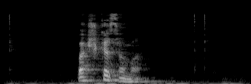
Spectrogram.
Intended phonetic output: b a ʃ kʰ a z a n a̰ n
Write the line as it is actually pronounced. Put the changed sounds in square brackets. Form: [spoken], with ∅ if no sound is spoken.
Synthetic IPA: b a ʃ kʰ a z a [m] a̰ n

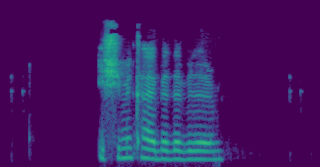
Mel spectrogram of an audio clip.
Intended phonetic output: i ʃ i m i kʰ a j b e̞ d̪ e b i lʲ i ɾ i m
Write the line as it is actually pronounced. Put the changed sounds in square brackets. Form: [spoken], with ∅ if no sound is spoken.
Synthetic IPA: i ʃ i m i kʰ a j b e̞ d̪ e b i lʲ i ɾ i m

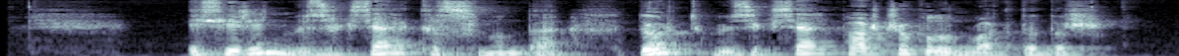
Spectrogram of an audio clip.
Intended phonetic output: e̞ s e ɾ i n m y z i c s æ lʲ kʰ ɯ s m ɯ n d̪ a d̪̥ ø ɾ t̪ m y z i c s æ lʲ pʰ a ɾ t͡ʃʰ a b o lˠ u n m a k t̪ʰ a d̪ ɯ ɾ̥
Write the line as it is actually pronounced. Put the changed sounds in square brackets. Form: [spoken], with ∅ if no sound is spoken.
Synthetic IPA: e̞ s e ɾ i n m y z i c s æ lʲ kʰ ɯ s m ɯ n d̪ a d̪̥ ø ɾ t̪ m y z i c s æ lʲ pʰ a ɾ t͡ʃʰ a b [u] lˠ u n m a k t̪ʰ a d̪ ɯ ɾ̥

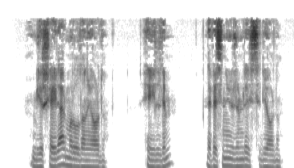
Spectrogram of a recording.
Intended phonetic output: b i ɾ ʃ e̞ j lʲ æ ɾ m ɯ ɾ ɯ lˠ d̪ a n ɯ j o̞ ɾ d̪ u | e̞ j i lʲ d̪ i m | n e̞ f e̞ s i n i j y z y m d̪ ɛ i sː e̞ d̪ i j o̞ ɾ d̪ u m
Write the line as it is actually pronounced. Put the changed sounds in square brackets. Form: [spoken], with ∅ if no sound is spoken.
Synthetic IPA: b i ɾ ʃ e̞ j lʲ æ ɾ m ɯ ɾ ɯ lˠ d̪ a n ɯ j o̞ ɾ d̪ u | e̞ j i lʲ d̪ i m | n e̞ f e̞ s i n i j y z y m d̪ ɛ i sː e̞ d̪ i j o̞ ɾ d̪ u m

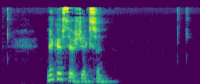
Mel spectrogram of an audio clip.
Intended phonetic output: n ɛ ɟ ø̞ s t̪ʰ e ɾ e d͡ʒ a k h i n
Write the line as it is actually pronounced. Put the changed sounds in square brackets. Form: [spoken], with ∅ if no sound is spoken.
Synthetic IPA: n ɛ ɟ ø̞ s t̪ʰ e ɾ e d͡ʒ [ɛ] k [s] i n

